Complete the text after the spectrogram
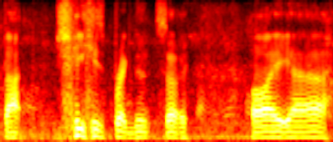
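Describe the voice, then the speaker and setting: A middle-aged man chats on a casual live stream from his phone while walking by a lake. He rambles, corrects himself and pokes fun at himself, with a voice of ordinary pitch. Faint outdoor noise hums behind him. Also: flat delivery, slow pace, darkish tone. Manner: chatty, meandering, self-deprecating, many fillers.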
